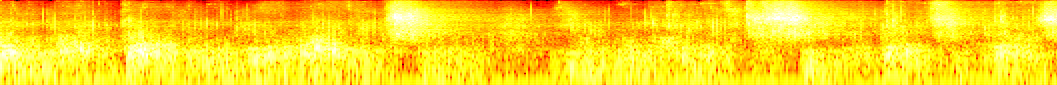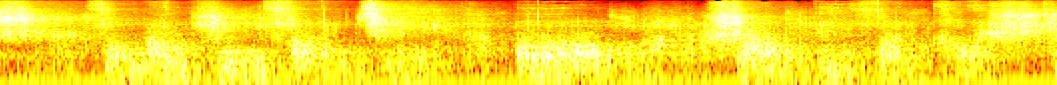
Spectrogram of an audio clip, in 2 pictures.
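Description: A heavily distorted, processed monstrous voice speaking in garbled bursts with thudding hits, over a steady low hum.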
